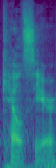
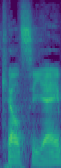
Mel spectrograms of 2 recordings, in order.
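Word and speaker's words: Kelsier: Miss borne is the story of keler sometimes pronounced keler but we'll go with the audiobook pronunciation who's come up with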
